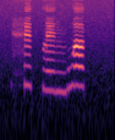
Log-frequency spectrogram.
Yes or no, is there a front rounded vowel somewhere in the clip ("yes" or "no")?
no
